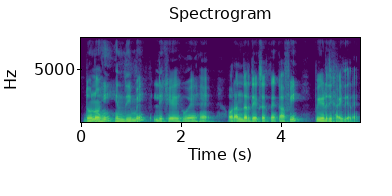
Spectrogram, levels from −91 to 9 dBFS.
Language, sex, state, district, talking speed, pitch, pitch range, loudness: Hindi, male, Rajasthan, Jaipur, 180 wpm, 100 Hz, 90-105 Hz, -16 LUFS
